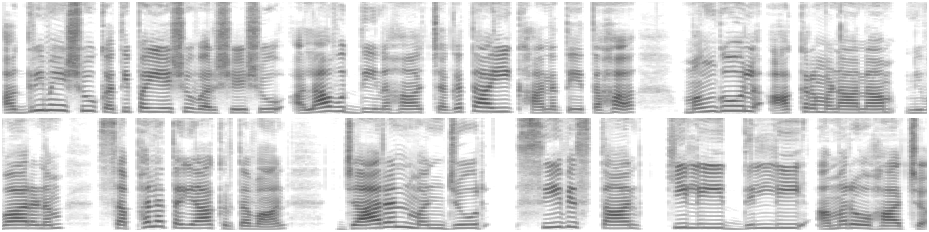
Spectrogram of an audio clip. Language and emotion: Sanskrit, neutral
